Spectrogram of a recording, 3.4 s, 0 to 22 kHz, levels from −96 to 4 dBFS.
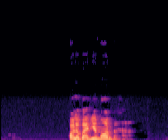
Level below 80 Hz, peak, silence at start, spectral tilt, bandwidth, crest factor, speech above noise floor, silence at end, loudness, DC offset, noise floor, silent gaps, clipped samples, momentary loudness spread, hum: -60 dBFS; -2 dBFS; 1.4 s; -7.5 dB/octave; 7 kHz; 18 dB; 58 dB; 0.9 s; -16 LUFS; under 0.1%; -74 dBFS; none; under 0.1%; 16 LU; none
